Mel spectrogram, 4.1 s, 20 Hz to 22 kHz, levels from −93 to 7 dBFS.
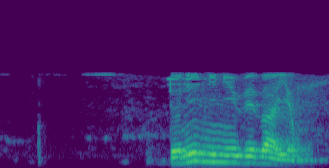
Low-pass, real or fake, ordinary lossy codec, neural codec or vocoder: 3.6 kHz; real; MP3, 24 kbps; none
